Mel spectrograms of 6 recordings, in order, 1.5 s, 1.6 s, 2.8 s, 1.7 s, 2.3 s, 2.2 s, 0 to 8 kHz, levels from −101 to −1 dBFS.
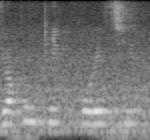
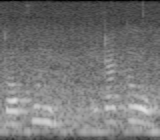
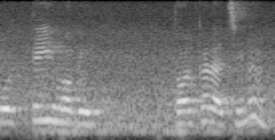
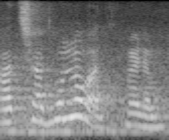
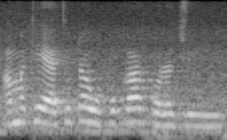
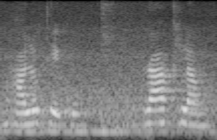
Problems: constant background noise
